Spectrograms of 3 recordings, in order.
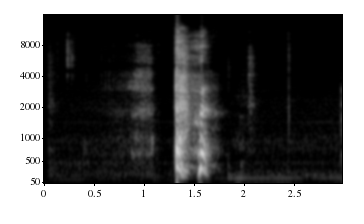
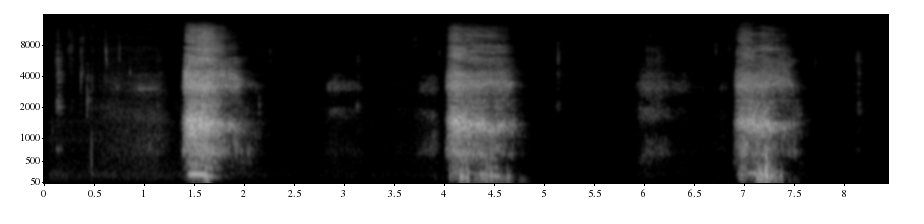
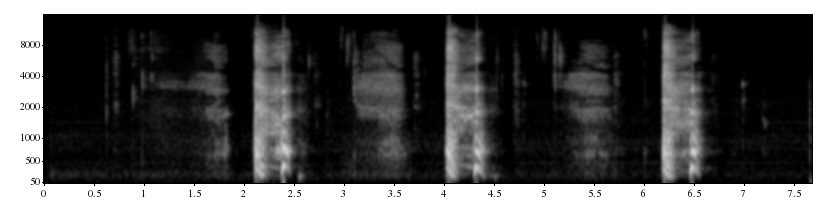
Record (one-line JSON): {"cough_length": "3.0 s", "cough_amplitude": 32768, "cough_signal_mean_std_ratio": 0.21, "exhalation_length": "8.4 s", "exhalation_amplitude": 13362, "exhalation_signal_mean_std_ratio": 0.33, "three_cough_length": "7.7 s", "three_cough_amplitude": 32768, "three_cough_signal_mean_std_ratio": 0.26, "survey_phase": "beta (2021-08-13 to 2022-03-07)", "age": "45-64", "gender": "Female", "wearing_mask": "No", "symptom_none": true, "smoker_status": "Never smoked", "respiratory_condition_asthma": false, "respiratory_condition_other": false, "recruitment_source": "REACT", "submission_delay": "4 days", "covid_test_result": "Negative", "covid_test_method": "RT-qPCR"}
